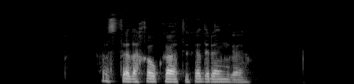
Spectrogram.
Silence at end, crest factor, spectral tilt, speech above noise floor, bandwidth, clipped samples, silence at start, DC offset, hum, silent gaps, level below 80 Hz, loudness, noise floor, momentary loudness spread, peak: 1.05 s; 22 dB; -6.5 dB/octave; 57 dB; 11 kHz; under 0.1%; 1 s; under 0.1%; none; none; -70 dBFS; -24 LUFS; -80 dBFS; 15 LU; -6 dBFS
